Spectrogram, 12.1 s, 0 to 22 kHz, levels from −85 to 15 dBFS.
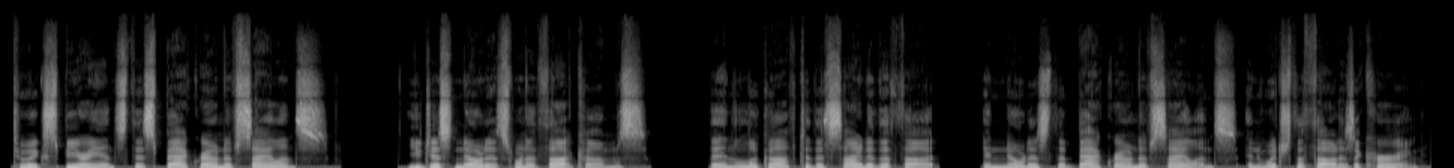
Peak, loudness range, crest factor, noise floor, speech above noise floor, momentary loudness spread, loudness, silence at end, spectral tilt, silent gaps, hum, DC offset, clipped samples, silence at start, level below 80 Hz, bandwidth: -2 dBFS; 2 LU; 20 dB; -62 dBFS; 41 dB; 7 LU; -21 LUFS; 0.3 s; -4.5 dB/octave; none; none; under 0.1%; under 0.1%; 0.1 s; -40 dBFS; 18.5 kHz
